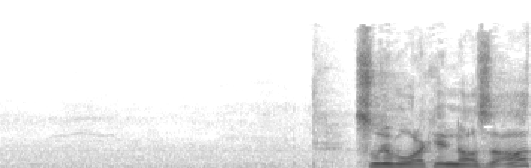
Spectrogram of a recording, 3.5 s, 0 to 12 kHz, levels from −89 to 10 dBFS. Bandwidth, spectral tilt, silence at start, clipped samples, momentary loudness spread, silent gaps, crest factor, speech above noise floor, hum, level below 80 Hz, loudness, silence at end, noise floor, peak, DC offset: 10.5 kHz; -4 dB/octave; 2.35 s; under 0.1%; 5 LU; none; 18 dB; 39 dB; none; -78 dBFS; -27 LUFS; 0 s; -66 dBFS; -12 dBFS; under 0.1%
